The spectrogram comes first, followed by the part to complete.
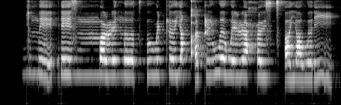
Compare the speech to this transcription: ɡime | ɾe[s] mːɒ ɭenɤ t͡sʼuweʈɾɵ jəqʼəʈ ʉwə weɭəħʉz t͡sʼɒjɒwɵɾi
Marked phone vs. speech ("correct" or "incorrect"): incorrect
